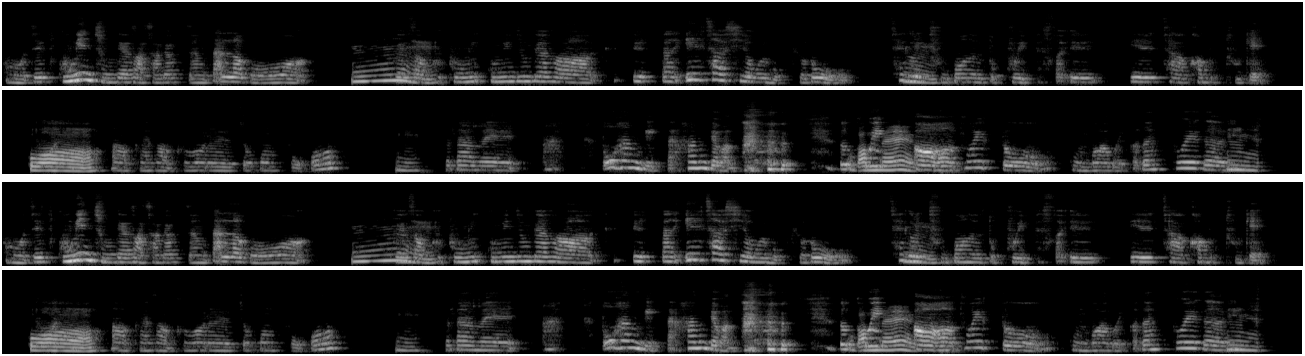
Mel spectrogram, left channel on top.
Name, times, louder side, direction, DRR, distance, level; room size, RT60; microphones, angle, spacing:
voice 1, 0.0-3.0 3.9-6.0 6.3-8.5 8.9-10.9 11.3-12.6 13.5-13.6 14.1-16.4 17.4-18.1 18.4-18.6 19.0-21.8 22.1-25.6, right 1 dB, 35° right, 0.8 m, -29 dB
voice 2, 3.5-4.4 9.0-9.4 13.3-14.0 16.9-17.2 21.5-22.5 25.2-25.6, left 1 dB, 5° left, 0.3 m, -28 dB
5.2 x 2.2 x 3.2 m
head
